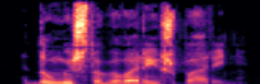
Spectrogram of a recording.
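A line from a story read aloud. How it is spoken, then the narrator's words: Grumbling. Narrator (Russian): проворчал Чет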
